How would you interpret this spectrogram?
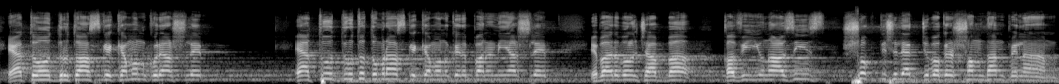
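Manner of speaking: high, loud sermon chant; full-force preaching. Acted. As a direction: preach it to the crowd.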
